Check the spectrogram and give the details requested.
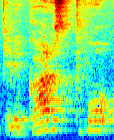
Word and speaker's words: лекарство: Лекарство, о лекарстве.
